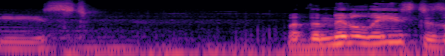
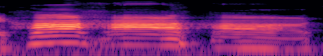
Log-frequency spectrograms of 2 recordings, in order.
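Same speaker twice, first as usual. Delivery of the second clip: mock laugh; 3 semitones higher, 12 dB louder, much slower than usual. Mock laugh at game character.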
